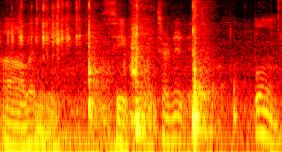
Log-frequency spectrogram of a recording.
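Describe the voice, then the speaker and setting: A casual US-born tool vlogger from a Mexican family shows off his gear at a junkyard in Japan, rambling with lots of ums, restarts, self-corrections and chuckles. His voice is fairly low, brisk and creaky. The GoPro camera mic picks up noisy audio with a loud air conditioning hum.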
